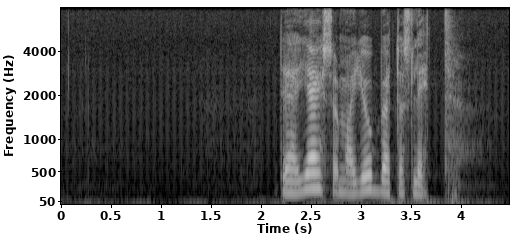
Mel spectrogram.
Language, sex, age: Norwegian, female, 54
